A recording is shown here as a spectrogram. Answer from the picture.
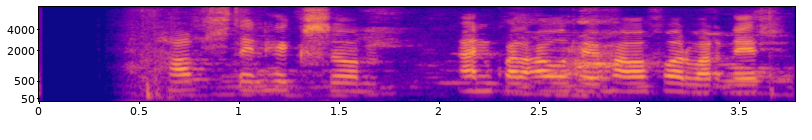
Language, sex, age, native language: Icelandic, female, 14, Icelandic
